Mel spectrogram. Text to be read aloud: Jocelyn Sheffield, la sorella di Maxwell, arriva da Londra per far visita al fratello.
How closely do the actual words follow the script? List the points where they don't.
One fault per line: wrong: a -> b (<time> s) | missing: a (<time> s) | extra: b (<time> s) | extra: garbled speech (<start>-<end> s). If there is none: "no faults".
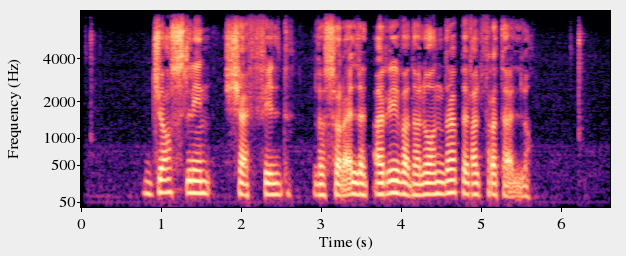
missing: di Maxwell (3.5 s)
missing: far visita (4.9 s)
